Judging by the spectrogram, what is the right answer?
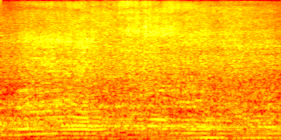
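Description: USRA B-Modified race cars roar around the Monett Motor Speedway oval during a weekly heat race, several engines droning and revving together at a steady, loud, fairly close level.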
